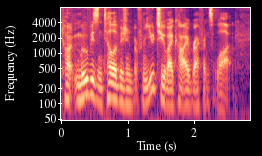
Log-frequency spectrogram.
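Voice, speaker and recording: Soft-spoken and at a medium pitch, a man talks at a very fast pace. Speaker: livestreamer. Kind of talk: casual live stream talk while answering a questionnaire. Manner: halting, many false starts.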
